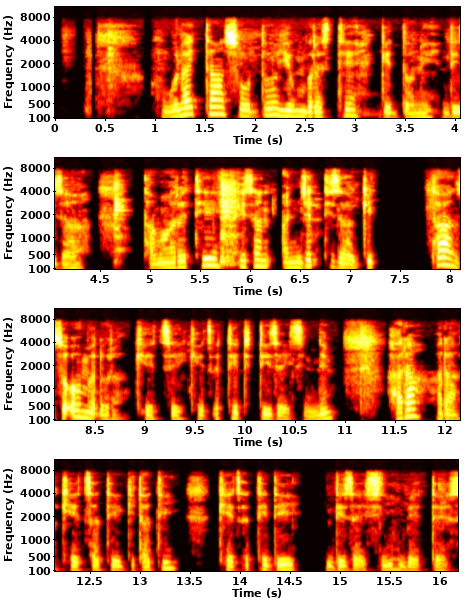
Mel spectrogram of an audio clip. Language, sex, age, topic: Gamo, female, 25-35, government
